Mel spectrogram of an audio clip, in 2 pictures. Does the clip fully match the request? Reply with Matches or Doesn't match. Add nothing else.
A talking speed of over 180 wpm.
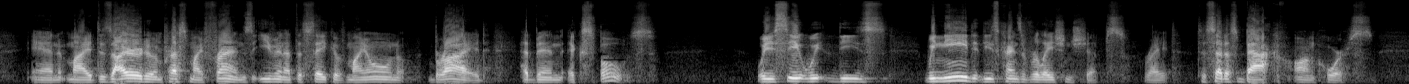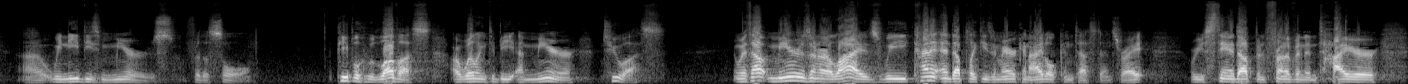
Doesn't match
